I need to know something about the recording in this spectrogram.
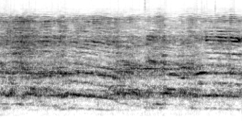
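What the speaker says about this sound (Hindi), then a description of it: "साफ तौर पर मुर्दाबाद के नारे लग रहे हैं, भारतीय जनता पार्टी मुर्दाबाद के नारे।" A large protest crowd in Bihar chants anti-BJP murdabad slogans in a continuous, dense roar of many voices, loud and steady throughout.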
